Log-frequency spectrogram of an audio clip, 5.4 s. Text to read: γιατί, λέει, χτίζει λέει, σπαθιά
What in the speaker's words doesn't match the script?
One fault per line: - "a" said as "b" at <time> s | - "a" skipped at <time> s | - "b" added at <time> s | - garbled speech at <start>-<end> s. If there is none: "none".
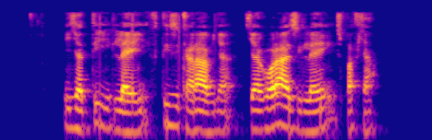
- "καράβια και αγοράζει" added at 2.2 s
